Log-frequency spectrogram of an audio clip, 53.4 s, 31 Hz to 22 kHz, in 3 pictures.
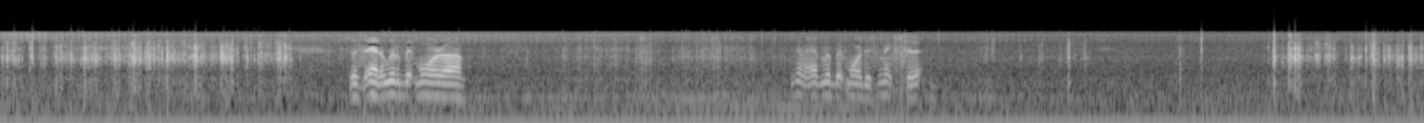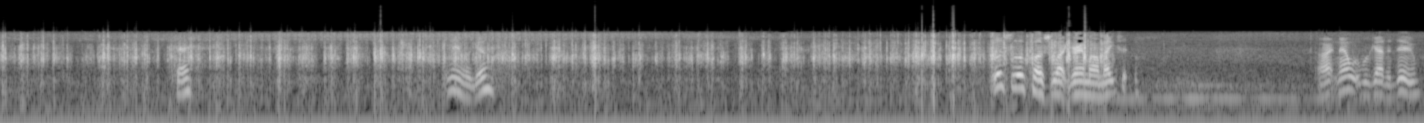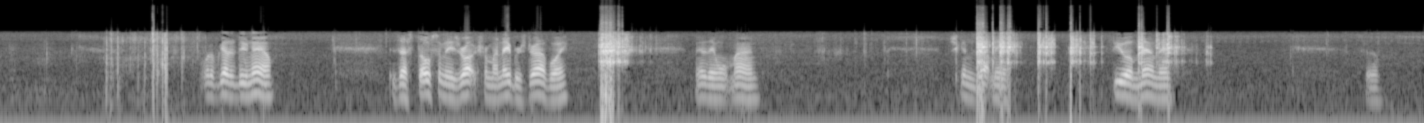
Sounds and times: Outside, rural or natural: 0:00.0 - 0:53.4
Speech: 0:04.4 - 0:05.8, 0:09.9 - 0:11.6, 0:20.0 - 0:20.3, 0:23.4 - 0:24.0, 0:30.2 - 0:32.0, 0:34.3 - 0:35.6, 0:38.1 - 0:39.0, 0:40.5 - 0:42.7, 0:44.3 - 0:45.1, 0:47.5 - 0:48.2, 0:49.5 - 0:50.3, 0:52.7 - 0:52.9.

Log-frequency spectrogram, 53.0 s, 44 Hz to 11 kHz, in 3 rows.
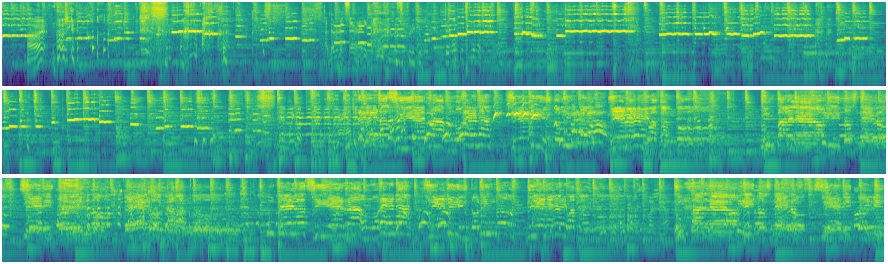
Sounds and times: Flute: 0:00.0 - 0:30.9, 0:43.3 - 0:44.7
Speech: 0:06.4 - 0:09.5, 0:23.2 - 0:25.7, 0:28.9 - 0:29.8, 0:47.8 - 0:48.8.

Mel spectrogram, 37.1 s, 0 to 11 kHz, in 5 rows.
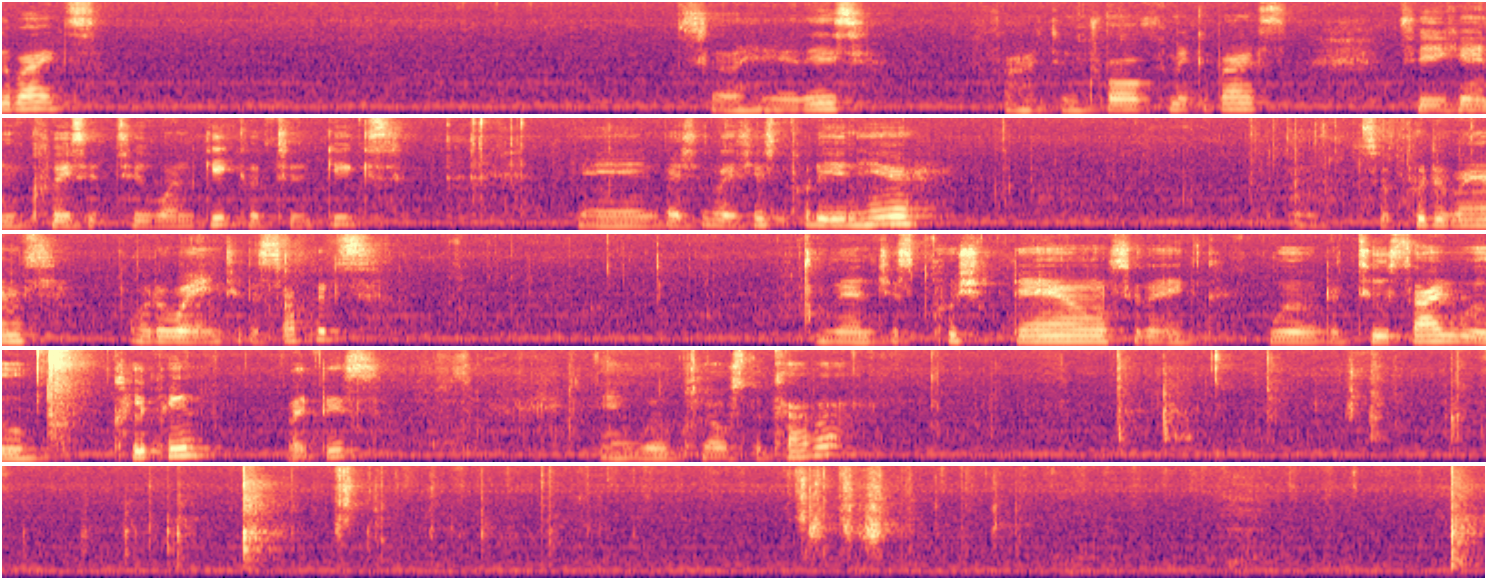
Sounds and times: Speech: 0:00.0 - 0:00.6, 0:03.4 - 0:09.5, 0:10.3 - 0:12.2, 0:13.8 - 0:16.8, 0:18.9 - 0:24.2, 0:25.2 - 0:26.6.

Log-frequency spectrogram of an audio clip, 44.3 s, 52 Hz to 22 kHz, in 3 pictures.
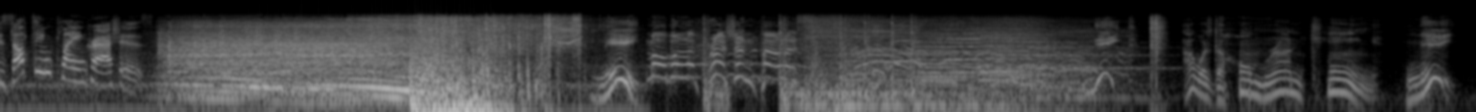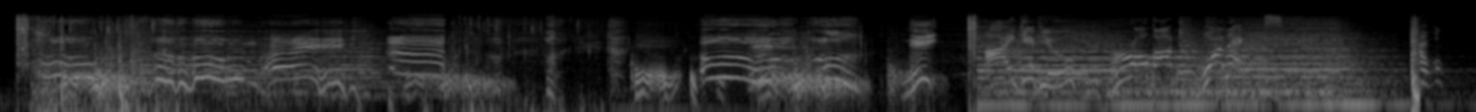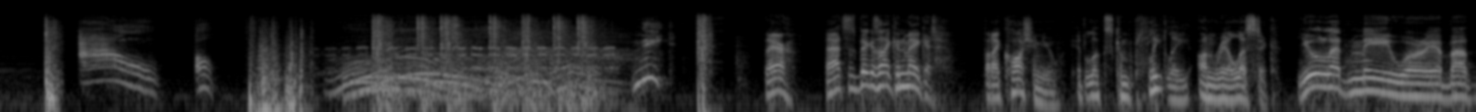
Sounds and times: Speech: 0:06.0 - 0:08.0, 0:11.0 - 0:14.6, 0:30.3 - 0:31.7, 0:37.2 - 0:44.2
Music: 0:08.0 - 0:11.5, 0:16.0 - 0:18.7, 0:24.5 - 0:28.9.

